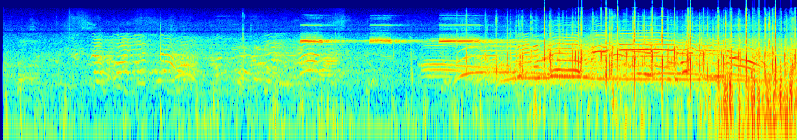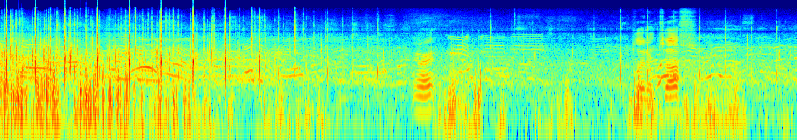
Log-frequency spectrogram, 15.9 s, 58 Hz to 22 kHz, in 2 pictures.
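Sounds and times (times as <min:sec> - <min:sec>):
referee's whistle blasts: 0:03.0 - 0:04.9
crowd cheering and shouting: 0:04.2 - 0:15.9
people clapping: 0:04.6 - 0:15.9.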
